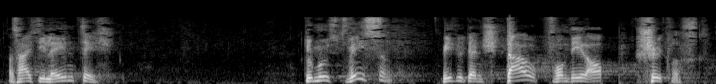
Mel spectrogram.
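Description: A man preaching a sermon, slow and emphatic, asking the listeners questions. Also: on the high side, a bit bright, husky. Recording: long hall reverb.

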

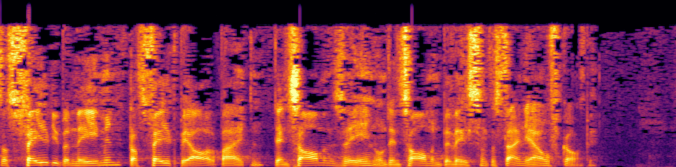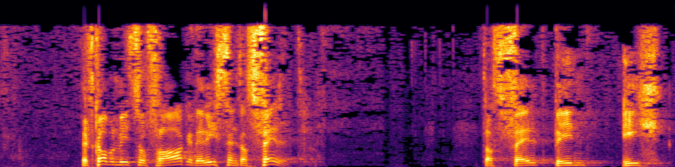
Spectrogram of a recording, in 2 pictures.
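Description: A man's voice: medium pitch, gravelly, darkish tone, slightly rough. A man preaching a sermon, emphatic and addressing the listener directly, reading and explaining scripture.

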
